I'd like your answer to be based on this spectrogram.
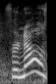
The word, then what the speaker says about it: Fresnel: Fresnel is a funny word, isn't it? The spelling bee would love it. It has a silent S, and it's spelled F-R-E-S-N-E-L.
